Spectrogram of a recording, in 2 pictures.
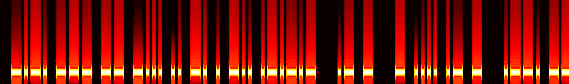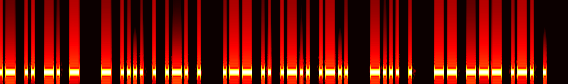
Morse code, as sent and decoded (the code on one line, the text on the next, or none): -.-. --- -- -... .. -. -.. .-.-.- / .- - / - .... .- - / .--. --- .. -. - / - .... .-. / .-- .. .-.. .-.. / -... / -- --- .-. .
COMBINED. AT THAT POINT THERE WILL BE MORE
